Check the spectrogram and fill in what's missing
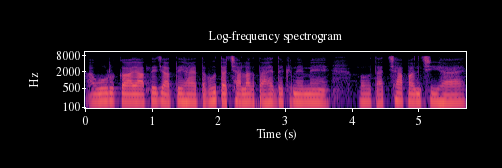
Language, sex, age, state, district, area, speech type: Hindi, female, 45-60, Bihar, Vaishali, rural, spontaneous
